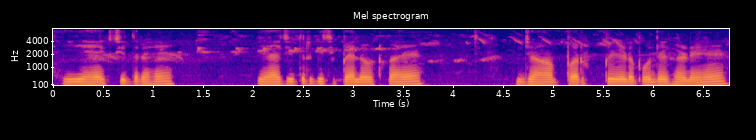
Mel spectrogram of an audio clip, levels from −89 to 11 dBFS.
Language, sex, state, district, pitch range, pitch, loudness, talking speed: Hindi, male, Uttar Pradesh, Saharanpur, 120-130 Hz, 125 Hz, -17 LUFS, 135 wpm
